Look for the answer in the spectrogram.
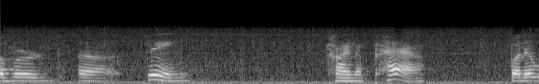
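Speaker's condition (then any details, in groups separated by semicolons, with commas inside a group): Cerebral palsy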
